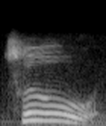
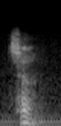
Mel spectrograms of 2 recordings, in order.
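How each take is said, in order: First: The word has a full, long vowel. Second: The word has a short, reduced vowel. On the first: "When we pronounce the word two, we, we say two, it's long O, long U" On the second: "But when we have it a weak form, we say t"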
